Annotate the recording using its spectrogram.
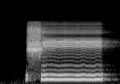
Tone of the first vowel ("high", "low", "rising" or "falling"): high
